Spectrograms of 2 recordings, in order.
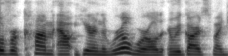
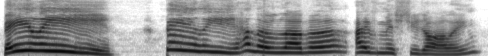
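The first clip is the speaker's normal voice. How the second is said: breathy vintage purr; 6 semitones higher than usual. Pretend. Greets a viewer in a put-on voice.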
